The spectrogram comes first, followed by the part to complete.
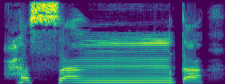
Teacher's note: হাফটি গলার মধ্যে চাপ দিয়ে মুখ দিয়ে বাতাস বের করে উচ্চারণ করবেন। এখানে একটু ধরে রাখবেন।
